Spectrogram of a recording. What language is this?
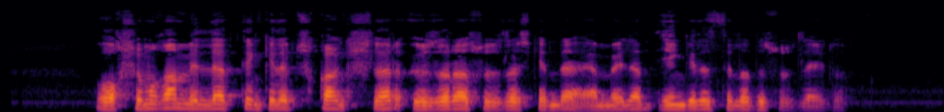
Uyghur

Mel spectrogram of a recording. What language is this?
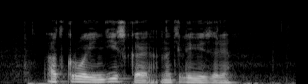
Russian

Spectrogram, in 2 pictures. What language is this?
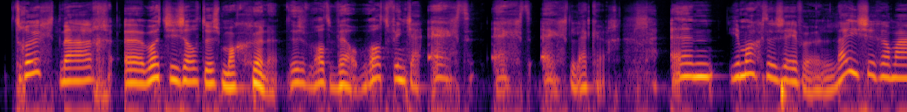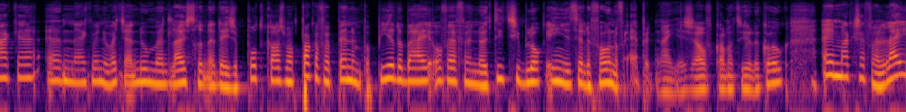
Dutch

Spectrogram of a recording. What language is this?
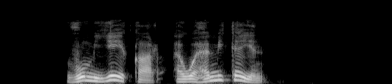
Kabyle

